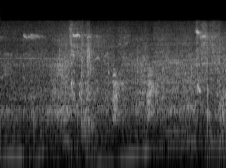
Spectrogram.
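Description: A Mitsubishi Lancer Evolution autocross car's engine under hard acceleration, its pitch climbing steadily as it revs. Several sharp cracks sound over the engine.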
